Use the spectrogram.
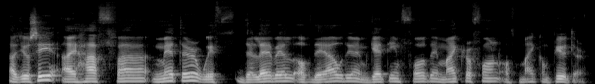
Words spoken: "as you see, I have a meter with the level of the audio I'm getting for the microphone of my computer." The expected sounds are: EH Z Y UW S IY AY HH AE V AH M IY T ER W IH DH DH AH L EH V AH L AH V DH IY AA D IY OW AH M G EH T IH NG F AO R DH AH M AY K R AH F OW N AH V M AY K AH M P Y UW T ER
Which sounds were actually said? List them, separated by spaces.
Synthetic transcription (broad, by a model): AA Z Y UW S IY AY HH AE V AH M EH T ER W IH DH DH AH L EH B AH L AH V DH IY AA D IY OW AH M G EH T IH NG F AO R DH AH M AY K R AH F OW N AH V M AY K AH M P Y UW T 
